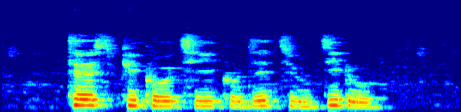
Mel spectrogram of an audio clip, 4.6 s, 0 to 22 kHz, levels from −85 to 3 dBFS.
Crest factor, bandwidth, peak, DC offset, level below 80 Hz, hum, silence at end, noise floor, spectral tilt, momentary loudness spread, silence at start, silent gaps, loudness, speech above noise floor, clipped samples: 18 dB; 7.2 kHz; -2 dBFS; under 0.1%; -64 dBFS; none; 0.8 s; -63 dBFS; -7.5 dB/octave; 12 LU; 0.7 s; none; -20 LUFS; 44 dB; under 0.1%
